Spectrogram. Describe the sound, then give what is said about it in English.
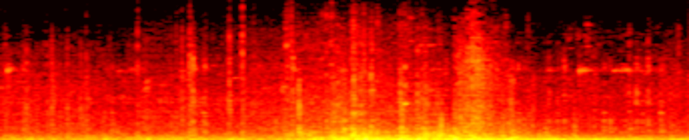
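Video game elevator arriving and going up after a lever is pulled: a steady, broad mechanical rumble with a clattering texture. It swells louder midway and holds to the end, with no talk over it. “Elevator comes. Elevator goes up.”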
